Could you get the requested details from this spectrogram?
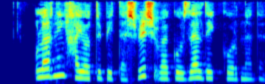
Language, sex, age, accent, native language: Uzbek, female, 18-24, Samarqand, Uzbek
